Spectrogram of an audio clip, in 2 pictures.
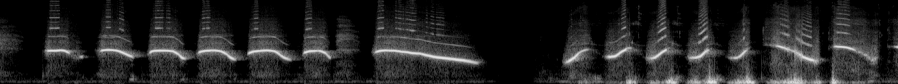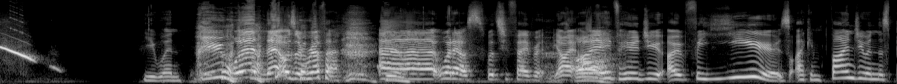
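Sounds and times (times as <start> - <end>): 
person whistling an imitation of a shining cuckoo: 0.5 - 4.9, 5.6 - 9.6
speech: 10.4 - 17.9
laughter: 11.0 - 13.4.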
